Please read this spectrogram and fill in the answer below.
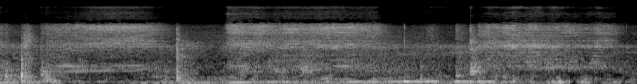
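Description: Background music with a steady low bass line, and a few light knocks scattered through it.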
